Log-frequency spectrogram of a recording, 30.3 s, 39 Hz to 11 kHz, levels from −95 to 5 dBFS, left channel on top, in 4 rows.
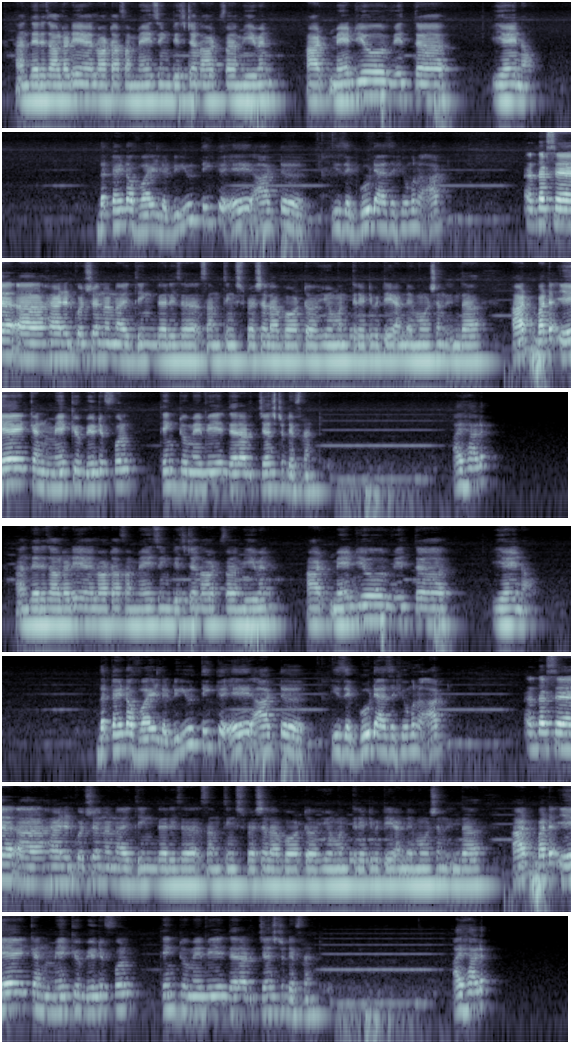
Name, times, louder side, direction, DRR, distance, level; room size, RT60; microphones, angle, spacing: voice 1, 0.0-3.7 4.1-6.0 6.5-7.1 14.5-24.5 24.9-27.0, left 2 dB, 55° left, 0.5 m, -23 dB
voice 2, 2.3-2.8 3.2-3.6 5.7-5.9 8.3-8.4 8.8-14.3 19.9-20.0 21.4-21.5 21.9-22.3 27.0-29.2, right 3 dB, 25° right, 0.4 m, -27 dB
15.0 x 5.2 x 3.1 m
head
